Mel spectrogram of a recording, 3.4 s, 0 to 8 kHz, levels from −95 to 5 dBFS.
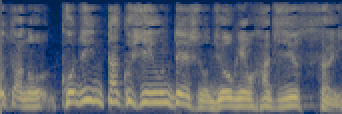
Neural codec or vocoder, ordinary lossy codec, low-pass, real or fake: none; MP3, 32 kbps; 7.2 kHz; real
